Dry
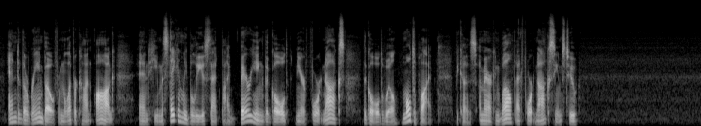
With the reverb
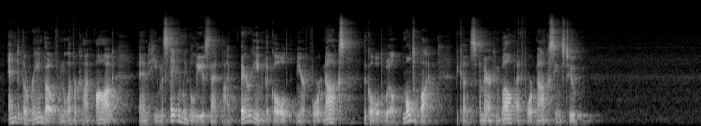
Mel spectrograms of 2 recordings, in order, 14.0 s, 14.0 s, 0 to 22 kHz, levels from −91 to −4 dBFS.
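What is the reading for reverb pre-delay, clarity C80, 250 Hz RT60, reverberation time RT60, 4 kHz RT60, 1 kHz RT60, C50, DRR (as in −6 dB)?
33 ms, 12.5 dB, 1.0 s, 0.85 s, 0.70 s, 0.75 s, 9.5 dB, 8.5 dB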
